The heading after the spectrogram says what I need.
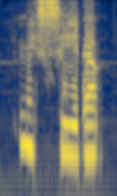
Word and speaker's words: Nessira: Si chiama Nessira o Nessira? Qual è l'accento? Nessira.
